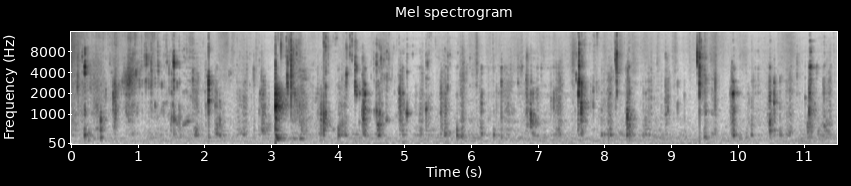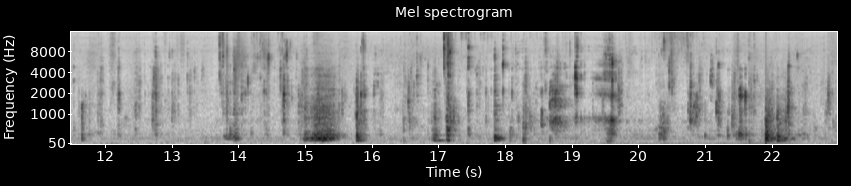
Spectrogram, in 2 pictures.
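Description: Two people biting and chewing fried cheese balls close to the microphone: irregular wet mouth clicks and smacks, with a few louder chewing spells.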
